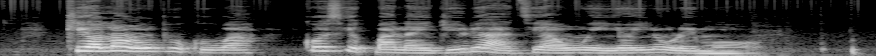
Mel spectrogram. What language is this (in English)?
Yoruba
